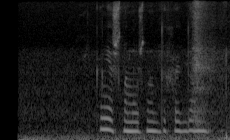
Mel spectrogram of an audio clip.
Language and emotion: Russian, neutral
